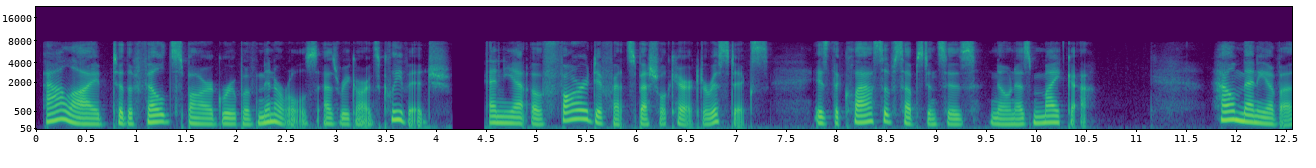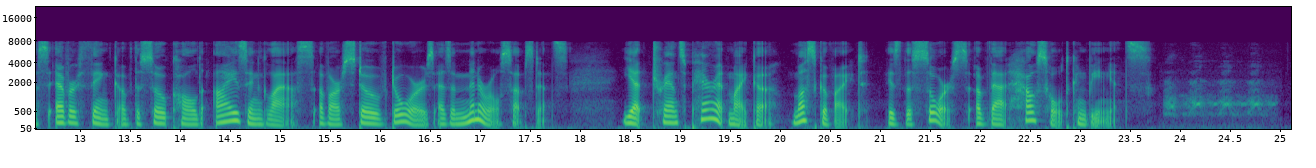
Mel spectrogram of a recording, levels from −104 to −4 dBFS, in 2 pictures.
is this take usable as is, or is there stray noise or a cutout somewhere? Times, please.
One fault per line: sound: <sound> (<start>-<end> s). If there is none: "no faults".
sound: bark (23.8-25.0 s)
